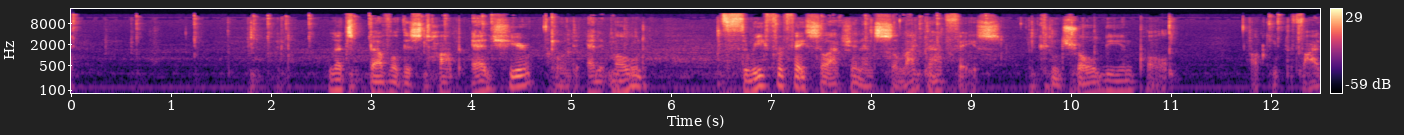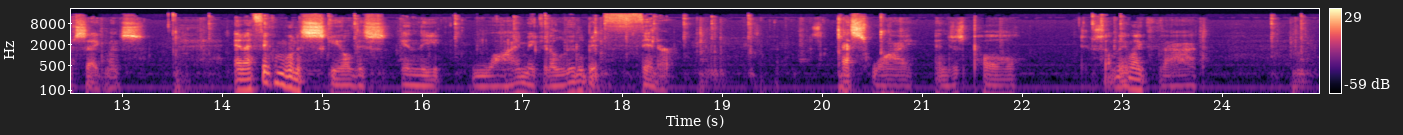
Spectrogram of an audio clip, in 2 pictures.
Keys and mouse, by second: 0.7-1.2 middle drag, 1.8 shift+middle drag, 2.2 middle drag, 2.8 shift+middle drag, 3.5 shift+middle drag, 4.1 click, 4.8 Tab, 5.6 alt+a, 6.5 3, 7.0 click, 7.5 middle click, 7.8 click, 8.5 shift+middle click, 8.8 middle click, 9.7 ctrl+b, 12.0 shift+click, 13.5 a, 13.9 middle click, 15.1 shift+middle click, 15.6 middle click, 16.9 shift+middle click, 17.8 shift+middle click, 18.3 middle click, 18.9 shift+middle click, 20.2 s, 20.6 y, 22.7 click, 23.0-24.5 middle drag, 24.8 shift+middle click.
